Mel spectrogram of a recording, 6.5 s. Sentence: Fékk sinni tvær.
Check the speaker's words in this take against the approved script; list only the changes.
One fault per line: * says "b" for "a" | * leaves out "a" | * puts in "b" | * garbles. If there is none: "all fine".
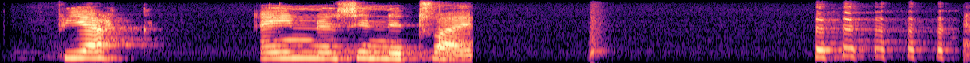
* puts in "einu"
